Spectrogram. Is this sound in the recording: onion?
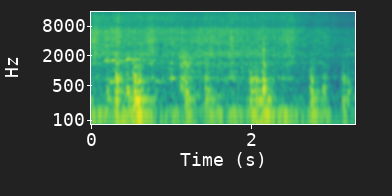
yes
